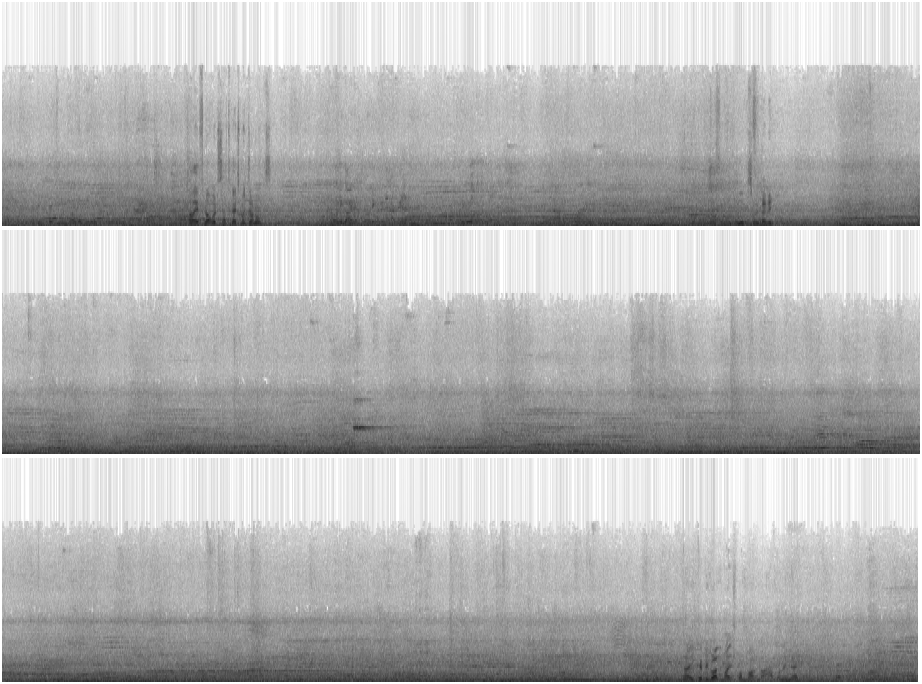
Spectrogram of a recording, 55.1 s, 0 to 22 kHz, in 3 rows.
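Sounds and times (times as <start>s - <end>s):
people chattering: 0.0s - 55.0s.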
